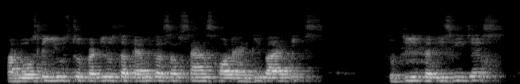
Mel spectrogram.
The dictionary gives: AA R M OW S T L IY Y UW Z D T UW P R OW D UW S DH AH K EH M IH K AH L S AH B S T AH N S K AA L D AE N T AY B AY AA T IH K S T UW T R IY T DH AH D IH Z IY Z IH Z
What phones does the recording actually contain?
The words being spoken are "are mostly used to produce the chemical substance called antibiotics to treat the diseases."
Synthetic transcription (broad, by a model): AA R M OW S T L IY Y UW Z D T UW P R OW D UW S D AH K EH M IH K AH L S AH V S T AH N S K AA L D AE N T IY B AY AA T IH K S T UW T IY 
